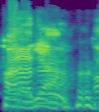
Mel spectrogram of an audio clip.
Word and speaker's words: KADO: Did I say that right, Pati? – Yes, that's correct. – KADO.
